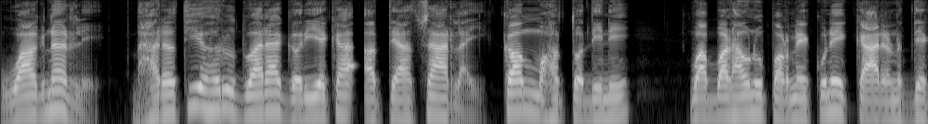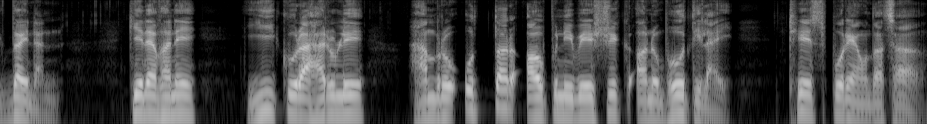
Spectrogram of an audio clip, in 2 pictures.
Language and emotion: Nepali, neutral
